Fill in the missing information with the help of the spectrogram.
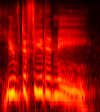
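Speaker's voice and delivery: high, slow solemn surrender; defeated Sphinx. Acted. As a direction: yield with grand ceremony. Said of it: "And the Sphinx goes".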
